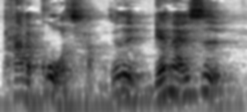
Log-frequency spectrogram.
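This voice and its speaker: A man hosting a podcast, retelling a myth in a lively, playful way. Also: high voice, a little slow. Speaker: podcast host. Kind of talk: storytelling in casual chat. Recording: roomy recording with faint hum.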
